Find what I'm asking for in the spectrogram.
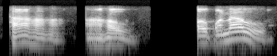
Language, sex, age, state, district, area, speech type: Odia, male, 60+, Odisha, Gajapati, rural, conversation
